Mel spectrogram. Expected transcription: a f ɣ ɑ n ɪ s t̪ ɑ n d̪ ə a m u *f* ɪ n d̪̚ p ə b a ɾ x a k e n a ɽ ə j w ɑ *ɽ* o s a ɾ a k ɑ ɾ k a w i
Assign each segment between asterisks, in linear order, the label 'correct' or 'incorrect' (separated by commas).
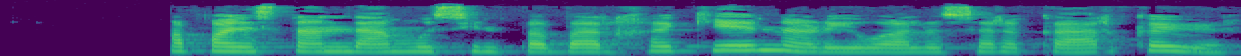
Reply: incorrect, incorrect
